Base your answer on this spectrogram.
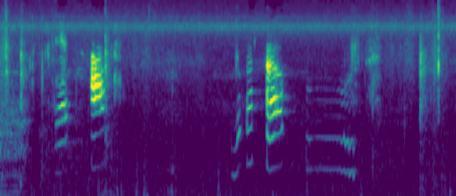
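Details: Domestic cat meowing: two short bright harmonic meows about two seconds apart, followed by a lower, longer drawn-out note, over a steady background hiss.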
